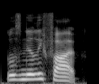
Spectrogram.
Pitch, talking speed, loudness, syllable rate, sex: 215 Hz, 240 wpm, -15 LUFS, 5.9 syllables/s, female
